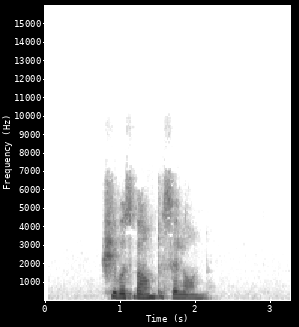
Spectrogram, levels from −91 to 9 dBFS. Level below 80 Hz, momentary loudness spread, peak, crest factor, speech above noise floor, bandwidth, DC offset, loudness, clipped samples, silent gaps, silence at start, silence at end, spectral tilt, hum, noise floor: -72 dBFS; 16 LU; -6 dBFS; 20 dB; 53 dB; 7.2 kHz; under 0.1%; -21 LUFS; under 0.1%; none; 0.75 s; 1.1 s; -6.5 dB/octave; none; -74 dBFS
